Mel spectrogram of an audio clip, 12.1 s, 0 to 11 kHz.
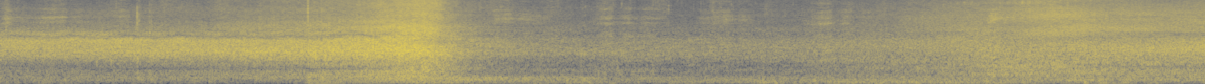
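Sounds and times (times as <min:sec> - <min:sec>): car driving past: 0:00.4 - 0:05.6.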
